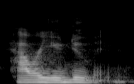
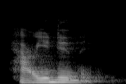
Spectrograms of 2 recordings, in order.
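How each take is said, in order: No difference in how they are said.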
